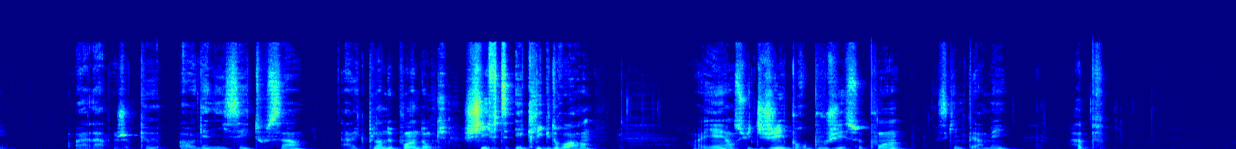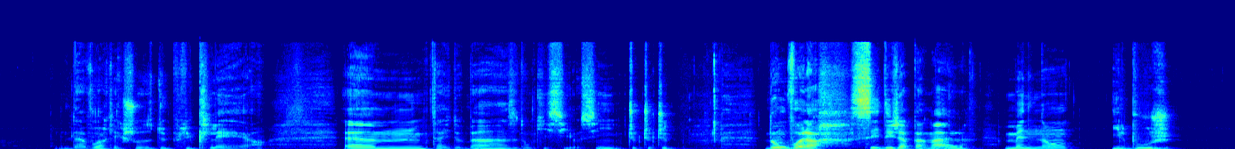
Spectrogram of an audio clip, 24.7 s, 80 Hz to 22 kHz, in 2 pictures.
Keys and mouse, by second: 2.1 g, 6.3 g, 11.0 g, 13.4 middle click, 16.0 click, 16.1 g, 17.2 shift+click, 17.6 g, 20.1 middle click, 22.0 middle click, 23.1 click, 23.9-24.7 drag.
